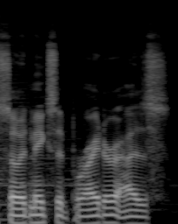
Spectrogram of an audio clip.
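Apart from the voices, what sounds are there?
No distinct noise like a dog, phone or traffic.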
